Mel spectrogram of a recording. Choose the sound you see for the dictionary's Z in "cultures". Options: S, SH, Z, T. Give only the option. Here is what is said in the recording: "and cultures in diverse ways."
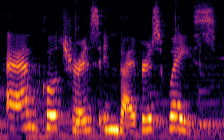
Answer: S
